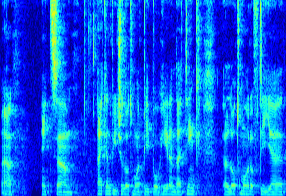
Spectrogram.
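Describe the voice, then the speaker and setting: A man with a Hungarian accent talks through a game live stream in a relaxed, chatty way, full of "uh" and "um" as he answers viewers. His voice sits on the low side. The room is echoey, with a faint hiss underneath. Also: moderate pace. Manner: relaxed, chatty, many fillers, answers chat questions. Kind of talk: casual live-stream chat.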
